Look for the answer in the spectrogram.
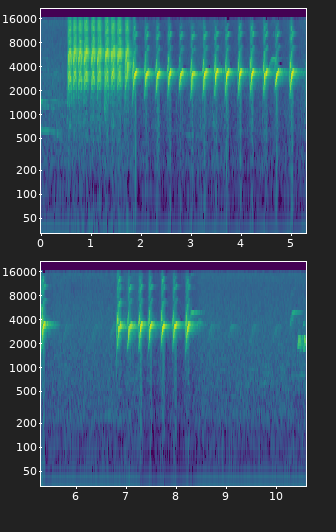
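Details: Lesser green leafbird lure recording: a harsh buzzy rattle leads into a long run of crisp, downslurred chirps. After a pause a shorter chirp series follows, then silence with a brief high note at the end.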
